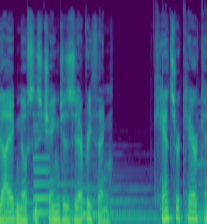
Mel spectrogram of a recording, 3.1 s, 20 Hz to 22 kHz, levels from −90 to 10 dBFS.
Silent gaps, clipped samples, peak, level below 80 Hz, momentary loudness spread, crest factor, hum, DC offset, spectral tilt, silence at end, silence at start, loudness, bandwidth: none; under 0.1%; -4 dBFS; -46 dBFS; 19 LU; 14 dB; none; under 0.1%; -5 dB/octave; 0 s; 0 s; -18 LUFS; 18 kHz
